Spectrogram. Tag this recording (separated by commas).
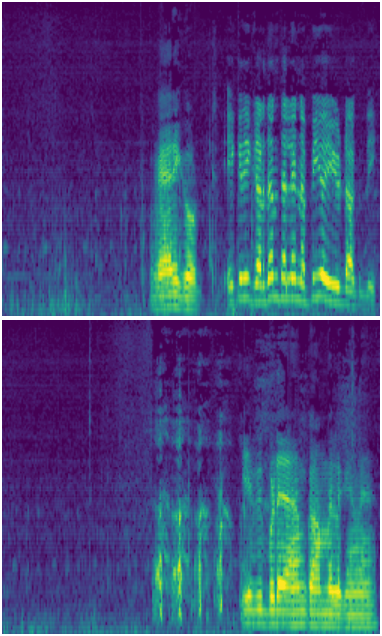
Speech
